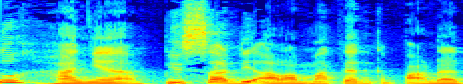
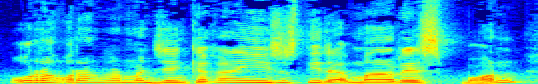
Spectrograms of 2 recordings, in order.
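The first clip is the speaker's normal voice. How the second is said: normal talking voice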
